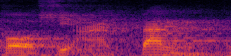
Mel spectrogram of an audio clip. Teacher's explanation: Tanwin ketemu hamzah, dibaca khasyi'atan. Enggak boleh didengungin panjang. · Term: idhar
